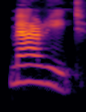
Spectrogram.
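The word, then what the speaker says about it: married: ऐसा रूल होता है मैर मैर ईडी का सॉरी आई ई का ए डी का ड मैरिड सॉरी ए नहीं आएगा मैरिड मतलब के ई आएगा साउंड यहां पर मैट अ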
